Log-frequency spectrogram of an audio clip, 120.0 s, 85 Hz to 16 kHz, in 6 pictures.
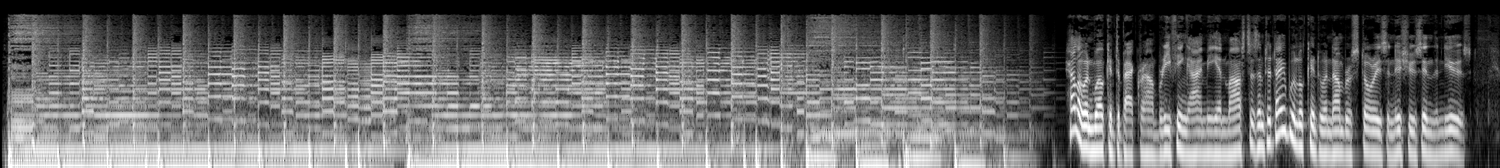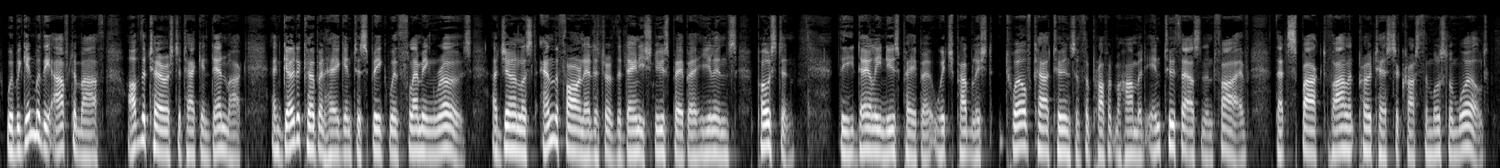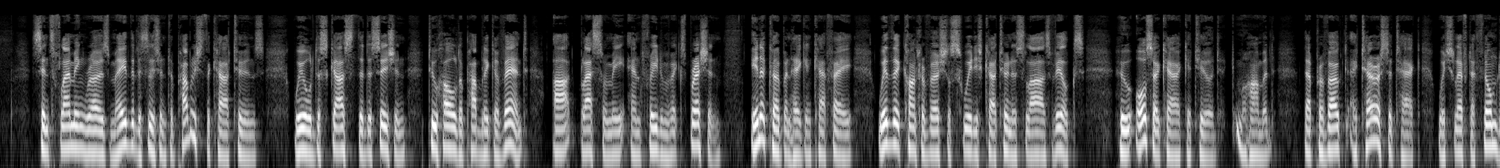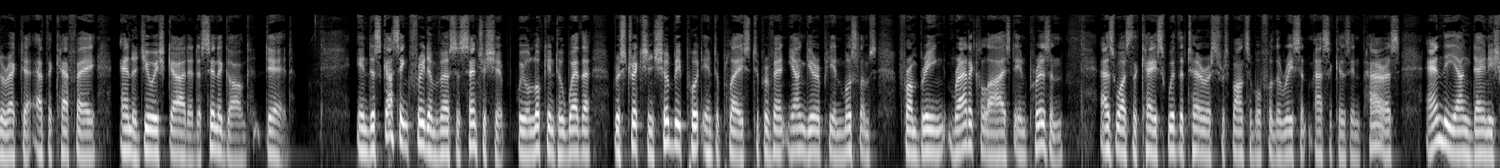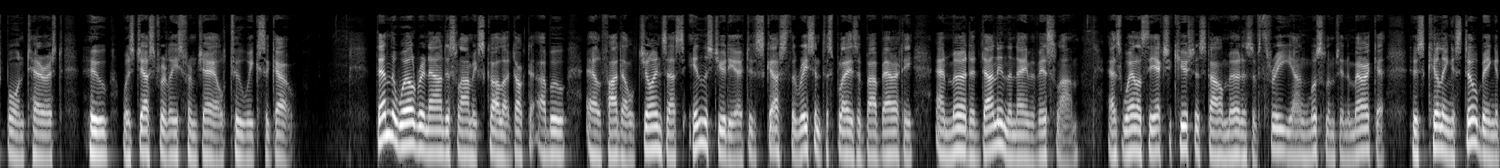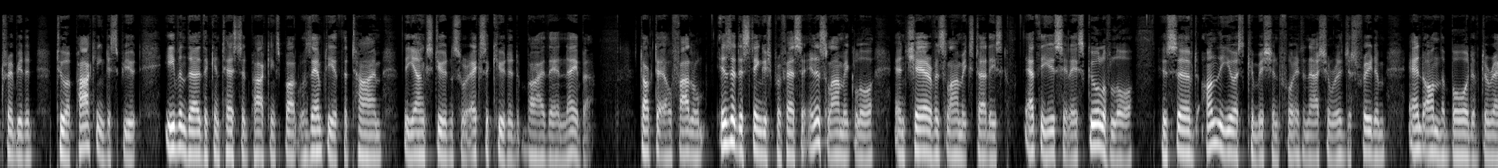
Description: Part 2 Then the world-renowned Islamic scholar Dr. Abou El Fadl joins us in the studio to discuss the recent displays of barbarity and murder done in the name of Islam, as well as the execution-style murders of three young Muslims in America whose killing is still being attributed to a parking dispute even though the contested parking spot was empty at the time the young students were executed by their neighbor.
